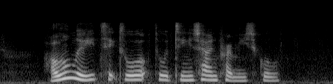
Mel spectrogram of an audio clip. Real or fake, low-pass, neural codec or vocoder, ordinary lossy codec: fake; 7.2 kHz; codec, 16 kHz in and 24 kHz out, 0.6 kbps, FocalCodec, streaming, 2048 codes; none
